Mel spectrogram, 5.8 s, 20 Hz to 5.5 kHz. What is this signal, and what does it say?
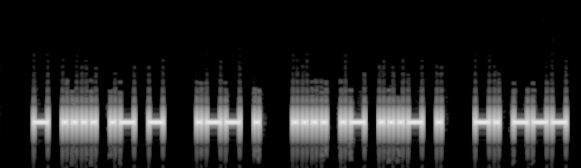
Morse code, heard as a keyed tone, about 25 wpm, 600 Hz. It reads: THAT WE HAVE NO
